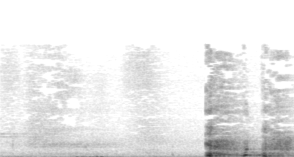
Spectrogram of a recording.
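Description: A person coughing, two or three sharp coughs in quick succession near the end.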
